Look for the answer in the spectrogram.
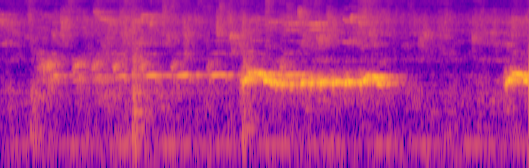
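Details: Zebra dove of the Bangkok perkutut type: a faint steady tone, then one loud rippling trilled coo phrase lasting over a second, with the start of another phrase cut off at the end.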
